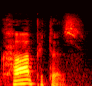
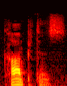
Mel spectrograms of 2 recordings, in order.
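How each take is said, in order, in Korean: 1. 첫 음절에 강세가 있어요. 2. 첫 음절에는 강세가 없어요. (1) "오의 액센트가 있기 때문에" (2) "competence가 아니고"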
